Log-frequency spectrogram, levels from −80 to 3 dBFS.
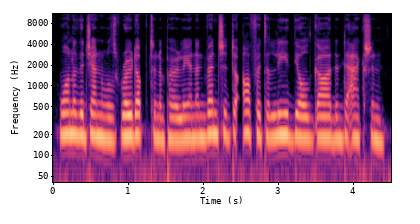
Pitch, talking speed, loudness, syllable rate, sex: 185 Hz, 255 wpm, -15 LUFS, 6.8 syllables/s, female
